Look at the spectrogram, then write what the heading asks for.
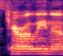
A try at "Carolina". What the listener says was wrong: It's actually Carolina. Roll the R.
